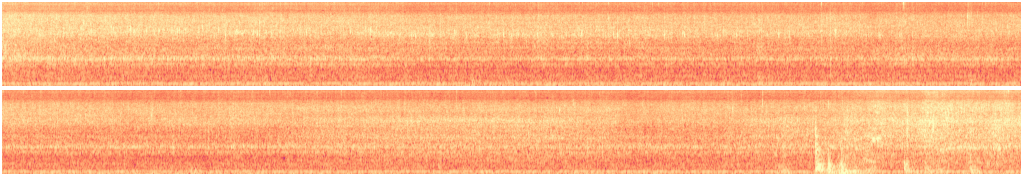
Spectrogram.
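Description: Onions fry with okra in a pan, a loud, steady sizzle that runs without a break, with a brief stir or clatter near the end and no talk.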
